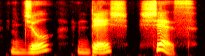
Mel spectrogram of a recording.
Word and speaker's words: judicious: Vocabulary 18, judicious. Pronunciation, jo-dish-us.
